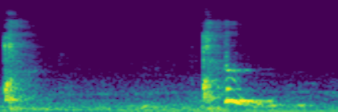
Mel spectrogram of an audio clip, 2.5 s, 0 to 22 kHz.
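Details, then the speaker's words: Simulated nursing practicum with a 30-year-old female patient: after three deep breaths, the last one held, two short voluntary coughs separated by a pause, demonstrating the effective cough technique. "tarik napas tahan hembuskan tarik napas tahan hembuskan Tarik nafas tahan sambil batuk ya Bu"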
